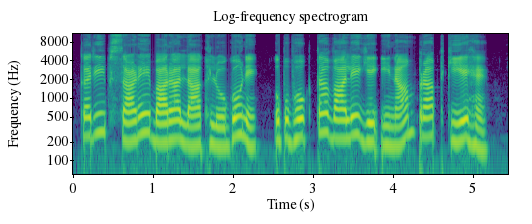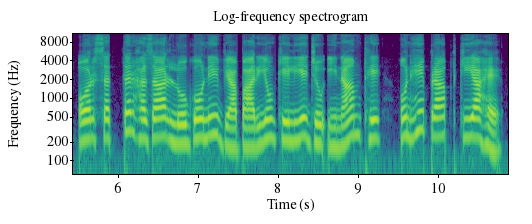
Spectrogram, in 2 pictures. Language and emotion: Hindi, neutral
